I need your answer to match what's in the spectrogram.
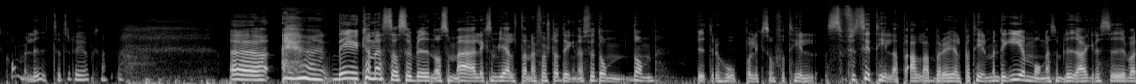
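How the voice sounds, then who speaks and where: Gravelly-voiced woman, casual podcast storyteller, lively and swearing, dry close mic. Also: sits low, dry recording. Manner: animated, swearing, acts out quoted people. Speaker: podcast host telling a story.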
